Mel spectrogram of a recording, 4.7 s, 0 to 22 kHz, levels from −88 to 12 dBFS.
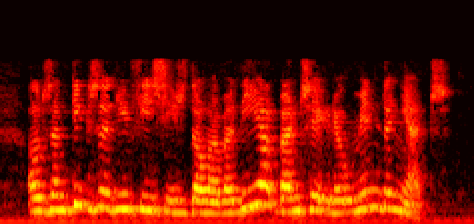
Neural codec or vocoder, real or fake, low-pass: none; real; 7.2 kHz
